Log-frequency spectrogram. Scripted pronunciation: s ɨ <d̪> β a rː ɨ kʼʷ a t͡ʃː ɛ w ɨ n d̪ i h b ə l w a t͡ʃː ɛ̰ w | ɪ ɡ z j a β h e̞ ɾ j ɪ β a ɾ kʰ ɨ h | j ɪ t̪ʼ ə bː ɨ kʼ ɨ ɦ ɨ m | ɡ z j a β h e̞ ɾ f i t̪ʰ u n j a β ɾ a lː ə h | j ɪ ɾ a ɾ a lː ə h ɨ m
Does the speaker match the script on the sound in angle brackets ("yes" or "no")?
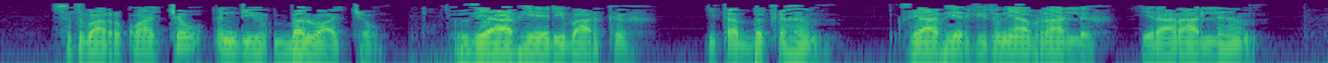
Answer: no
